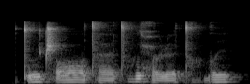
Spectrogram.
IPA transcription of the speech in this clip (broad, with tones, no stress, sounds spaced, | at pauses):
tʼ u˨˥ t͡ʃʼ ɔː˩˧˩ tʰ ɐː˩ tʰ ṳ˥ lˠ ħ o˩ ɭ ɵ˩˧˩ tʰ ɔ̤˦˨ ɡʷ ɨ˥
